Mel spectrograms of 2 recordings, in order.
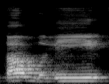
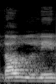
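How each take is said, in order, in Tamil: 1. நடு மெய்யெழுத்து கனமான, தடித்த dh ஆகும். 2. நடு மெய்யெழுத்து l போல ஒலிக்கும். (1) "ஓர பற்கள்ல தான் ஓர நாக்குகள் அழுத்தமா படும்" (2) "லாம பயன்படுத்தி சொல்லுவாங்க. என்டெல்லி தப்பு"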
